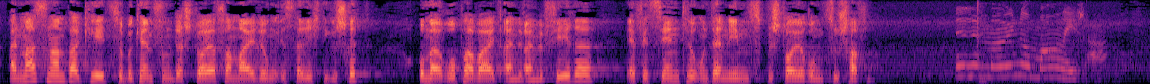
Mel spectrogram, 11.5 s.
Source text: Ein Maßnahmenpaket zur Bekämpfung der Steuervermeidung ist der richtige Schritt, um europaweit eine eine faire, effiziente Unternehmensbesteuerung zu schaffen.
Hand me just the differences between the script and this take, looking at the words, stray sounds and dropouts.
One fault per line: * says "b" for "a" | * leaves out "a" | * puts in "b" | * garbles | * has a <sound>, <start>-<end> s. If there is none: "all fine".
* has a laugh, 9.5-11.1 s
